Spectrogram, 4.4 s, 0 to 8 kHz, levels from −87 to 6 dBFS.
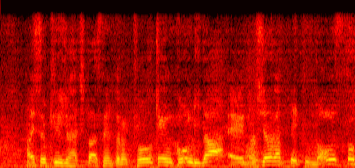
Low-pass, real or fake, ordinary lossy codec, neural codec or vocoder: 7.2 kHz; fake; none; codec, 44.1 kHz, 2.6 kbps, DAC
